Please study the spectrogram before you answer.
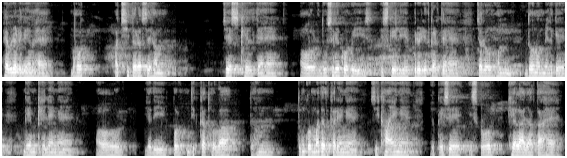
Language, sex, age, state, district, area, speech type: Hindi, male, 60+, Bihar, Begusarai, urban, spontaneous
